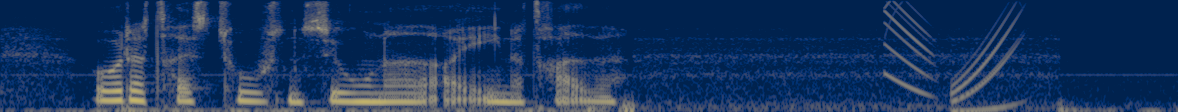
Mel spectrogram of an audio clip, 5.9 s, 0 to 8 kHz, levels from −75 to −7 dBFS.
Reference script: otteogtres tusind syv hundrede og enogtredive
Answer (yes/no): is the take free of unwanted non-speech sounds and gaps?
no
